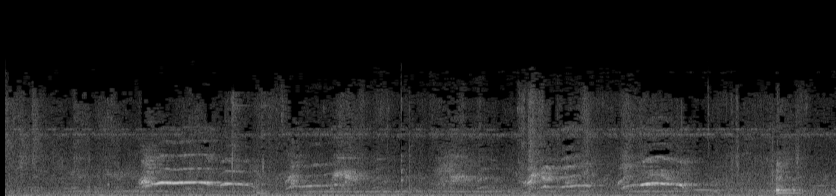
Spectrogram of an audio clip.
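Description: A little dog whimpering and yelping in about five high, pitched calls that each rise and fall, the first and longest starting about a second in.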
